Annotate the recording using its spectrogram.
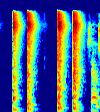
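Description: Slap strokes on a Spanish J Leiva cajon: four bare-hand strikes in two quick pairs near the top corners of the wooden front panel. Each is a sharp, higher-pitched crack that dies away fast.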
